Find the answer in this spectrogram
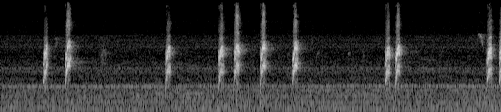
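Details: Sooty-headed bulbul giving lure song in fighter style, meant to provoke other birds into aggressive singing: short harsh chirps, often paired, spaced irregularly about once a second over a faint steady hum.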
